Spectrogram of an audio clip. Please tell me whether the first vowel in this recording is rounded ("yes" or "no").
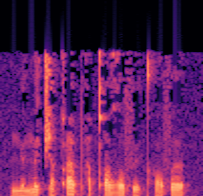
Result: yes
